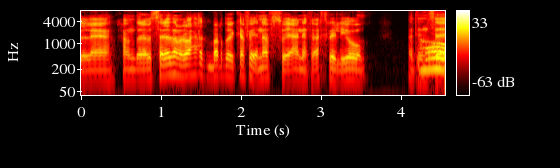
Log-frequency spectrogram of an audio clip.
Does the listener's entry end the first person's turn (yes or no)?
yes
